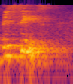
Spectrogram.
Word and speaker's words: receipt: in the word receipt even though you have letter P there the p is silent so we pronounce the word receipt in the word like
